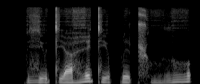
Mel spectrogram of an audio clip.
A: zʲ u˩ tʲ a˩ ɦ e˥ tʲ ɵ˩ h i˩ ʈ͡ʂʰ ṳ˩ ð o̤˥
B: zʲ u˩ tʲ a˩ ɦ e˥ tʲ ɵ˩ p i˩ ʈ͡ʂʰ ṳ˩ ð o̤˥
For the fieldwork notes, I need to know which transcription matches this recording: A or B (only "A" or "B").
B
